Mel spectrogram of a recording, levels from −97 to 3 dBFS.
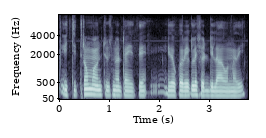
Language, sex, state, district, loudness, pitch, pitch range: Telugu, male, Telangana, Mahabubabad, -17 LUFS, 120 Hz, 115-130 Hz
